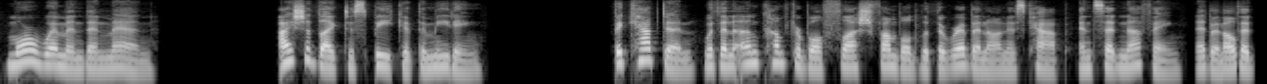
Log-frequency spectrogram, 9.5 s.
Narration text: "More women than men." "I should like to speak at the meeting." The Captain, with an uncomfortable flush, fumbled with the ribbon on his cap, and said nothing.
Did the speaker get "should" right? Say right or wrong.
right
